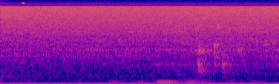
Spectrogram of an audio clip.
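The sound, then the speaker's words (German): Water runs steadily from an opened tap on a communicating-vessels apparatus during a physics demonstration, a soft, continuous hiss of flow that stays faint and even throughout, with a low hum underneath and no voices. “Ich mache jetzt den Hahn auf und dann wird das Wasser rausfließen.”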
